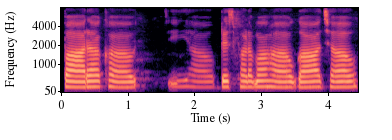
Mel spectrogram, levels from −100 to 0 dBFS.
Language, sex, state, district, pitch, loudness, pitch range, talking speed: Hindi, female, Jharkhand, Sahebganj, 195 Hz, -18 LUFS, 190-205 Hz, 120 wpm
